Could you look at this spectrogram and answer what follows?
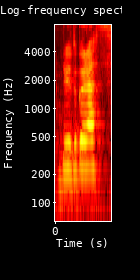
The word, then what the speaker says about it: Ludogorets: Ludogorets Sånn, jeg vet ikke om det er sånn man uttaler det engang. – Tror det. Ludogorets i 2014.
